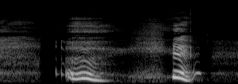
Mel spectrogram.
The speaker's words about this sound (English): This yawning stuff, I hope it's not something that's like turning into a medical condition, because I never used to.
